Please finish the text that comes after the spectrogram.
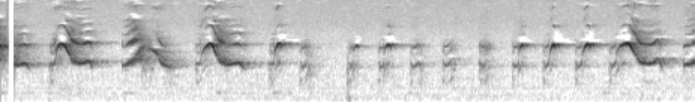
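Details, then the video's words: A rescued bird sings wheeking, guinea pig-like notes: loud chirps at the start and end, and between them a steady string of short squeaky whistles repeated about twice a second. "New rescue bird sings the song of his people."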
